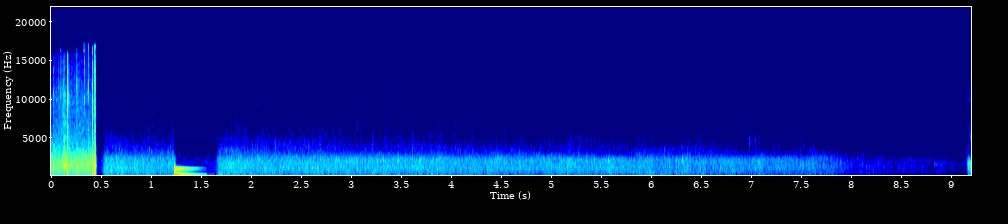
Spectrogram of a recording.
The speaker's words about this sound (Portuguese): E merecemos todos uma salva de palmas.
